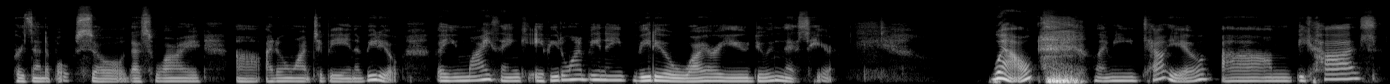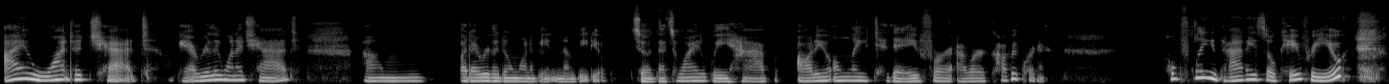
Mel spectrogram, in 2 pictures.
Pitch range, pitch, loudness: 145-195 Hz, 160 Hz, -24 LUFS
